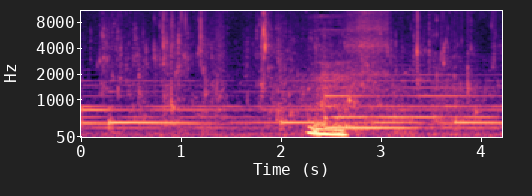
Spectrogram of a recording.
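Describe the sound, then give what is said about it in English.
Quiet running water trickles from a faucet, a thin steady flow with a brief fuller gurgle midway, set against a low background hum. “Try out different positions, different water pressures, different temperatures.”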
